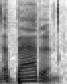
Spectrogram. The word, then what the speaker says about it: Abaddon: You said Abaddon again. It's Abaddon. You had the chance to correct it.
